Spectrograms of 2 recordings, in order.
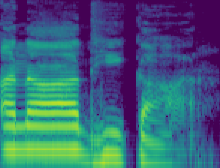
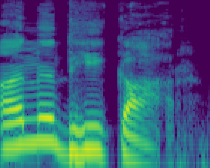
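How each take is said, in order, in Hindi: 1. 'an' के बाद का स्वर लंबा 'aa' है। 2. 'an' के बाद का स्वर छोटा 'a' है। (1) "बच्चा इसमें आ की आवाज ले आता है" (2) "जैसे शब्द होता है बच्चों अनधिकार।"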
